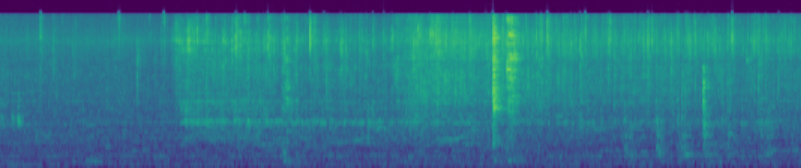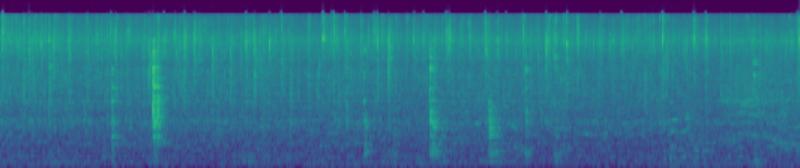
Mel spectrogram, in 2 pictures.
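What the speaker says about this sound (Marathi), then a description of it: "जे आपले कोफ्ते इथं फ्राय झाले ते आपण इथं काढून घेऊया." Aloo kofta fry in hot oil, a faint steady sizzle in a kitchen broken by occasional clinks and scrapes of a utensil moving through the pan.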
